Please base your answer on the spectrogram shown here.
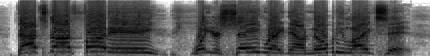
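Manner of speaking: very high, very loud jeering yell. Retelling heckling a drunk comedian on stage: imitating own past heckling. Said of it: "I commenced in heckling him so fucking bad".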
